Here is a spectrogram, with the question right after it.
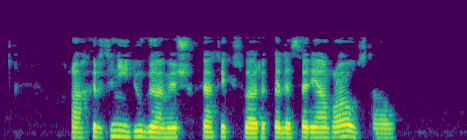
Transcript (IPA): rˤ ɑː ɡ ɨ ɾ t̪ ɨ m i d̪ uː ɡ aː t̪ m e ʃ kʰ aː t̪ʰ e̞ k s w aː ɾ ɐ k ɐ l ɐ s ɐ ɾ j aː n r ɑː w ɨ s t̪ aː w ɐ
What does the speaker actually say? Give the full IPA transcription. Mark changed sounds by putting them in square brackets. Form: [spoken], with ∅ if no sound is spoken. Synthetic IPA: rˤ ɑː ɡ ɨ ɾ t̪ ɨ [n] i d̪ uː ɡ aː [∅] m e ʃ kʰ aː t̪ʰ e̞ k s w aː ɾ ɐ k ɐ l ɐ s ɐ ɾ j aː n r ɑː w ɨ s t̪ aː w ɐ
